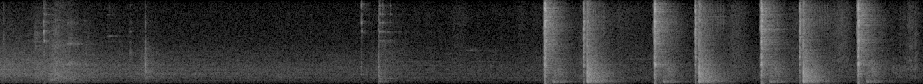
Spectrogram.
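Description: Pneumatic valves and cylinders on the glue-dispensing head of a glue trap board making machine clicking as they are worked: a few faint ticks, then about halfway through seven sharp snaps in quick pairs, each dying away quickly.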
